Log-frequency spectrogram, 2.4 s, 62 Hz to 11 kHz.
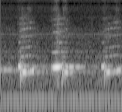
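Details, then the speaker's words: Marshall DSL40CR guitar amp, reverb tested on the lead channel; each plucked note rings on with a smooth, splashy tail that fades cleanly, so the spring reverb works; the amp's actual fault is circuit board flashover. "Yeah, there's plenty of reverb there. So, everything appears to be working fine on this."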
